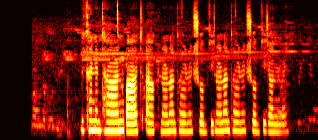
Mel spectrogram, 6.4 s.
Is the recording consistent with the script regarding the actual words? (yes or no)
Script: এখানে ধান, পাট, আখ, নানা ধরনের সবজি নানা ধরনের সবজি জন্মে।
yes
